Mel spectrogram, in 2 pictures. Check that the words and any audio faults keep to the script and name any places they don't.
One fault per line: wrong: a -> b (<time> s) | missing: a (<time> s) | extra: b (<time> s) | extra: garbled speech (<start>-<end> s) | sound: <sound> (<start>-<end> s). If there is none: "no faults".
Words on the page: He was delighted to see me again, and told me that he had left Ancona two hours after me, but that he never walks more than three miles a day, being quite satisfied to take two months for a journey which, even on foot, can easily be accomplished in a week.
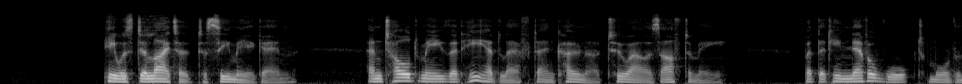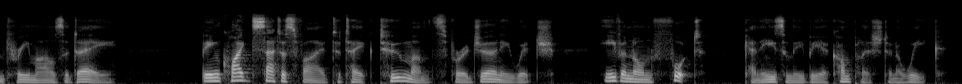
wrong: walks -> walked (8.7 s)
